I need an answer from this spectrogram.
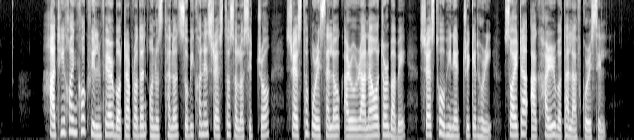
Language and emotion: Assamese, neutral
